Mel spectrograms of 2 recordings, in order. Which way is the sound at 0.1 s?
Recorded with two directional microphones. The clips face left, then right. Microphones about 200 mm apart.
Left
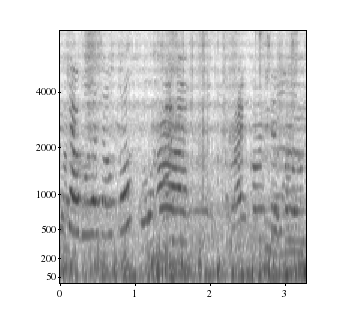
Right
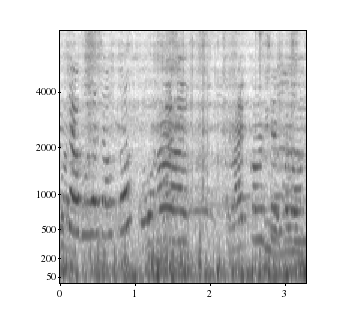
5° right (ahead or behind).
